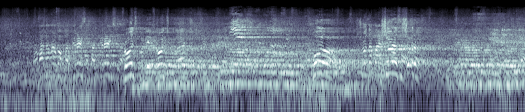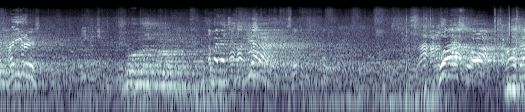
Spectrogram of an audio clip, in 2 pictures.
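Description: Several men shout instructions loudly in a large echoing hall.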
